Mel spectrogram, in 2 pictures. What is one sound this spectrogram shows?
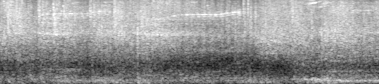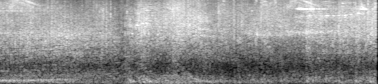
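Weapons fire rapidly in bursts.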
